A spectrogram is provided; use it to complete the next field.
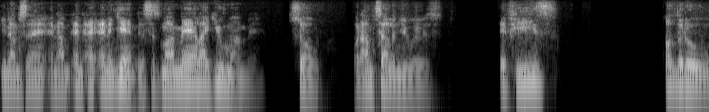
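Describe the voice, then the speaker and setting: A man's medium-pitched, somewhat breathy voice in a New York accent, dark and mellow in tone, with ordinary pitch variation. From New York City. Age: 30s. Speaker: sneaker show host. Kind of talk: heated debate. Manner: fast; animated.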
